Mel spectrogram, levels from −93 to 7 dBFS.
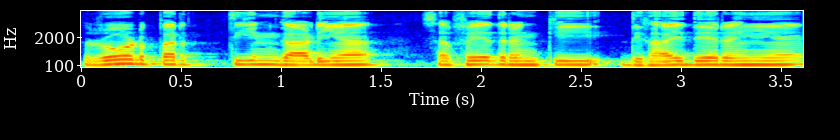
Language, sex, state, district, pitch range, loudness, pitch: Hindi, male, Uttar Pradesh, Lalitpur, 145-155 Hz, -16 LUFS, 150 Hz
